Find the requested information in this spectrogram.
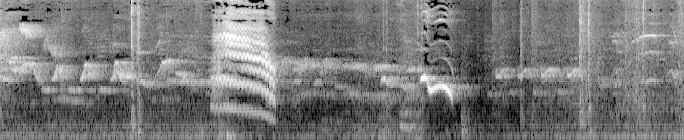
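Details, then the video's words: Masked laughingthrush song used as a lure for singing birds. A series of stepped whistles leads into a loud harsh, rasping burst, then a sharp looping whistle and a few level whistled notes, with clicks between them. "Pancingan Poksay Hongkong Paling Ampuh"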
